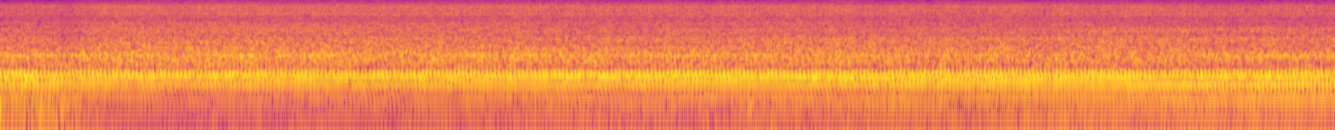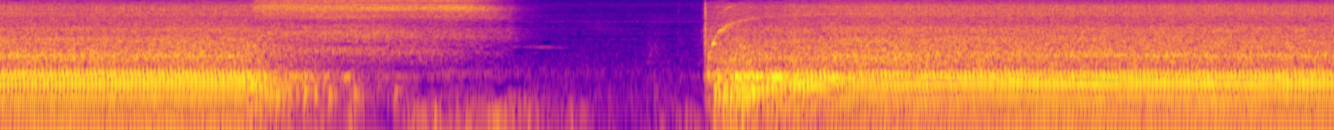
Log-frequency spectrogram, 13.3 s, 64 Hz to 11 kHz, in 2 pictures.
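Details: Steady, even motor drone and constant hum from a 20-gallon Campbell Hausfeld oil-less air compressor, stopping briefly then restarting smoothly; running acceptably after repair, though the motor mount and compressor tube still need attention.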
